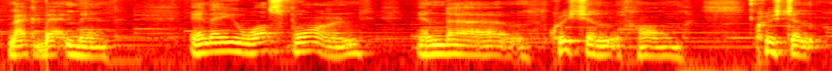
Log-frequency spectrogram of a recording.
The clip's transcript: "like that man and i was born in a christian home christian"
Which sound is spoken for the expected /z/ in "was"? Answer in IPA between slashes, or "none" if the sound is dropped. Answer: /s/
